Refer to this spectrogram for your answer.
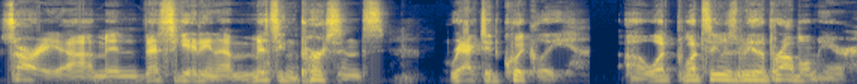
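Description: A man puts on a raspy character voice, talking at a fairly quick pace with lively intonation. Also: medium pitch for a man. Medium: actual play. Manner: brusque, tough-talking.

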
